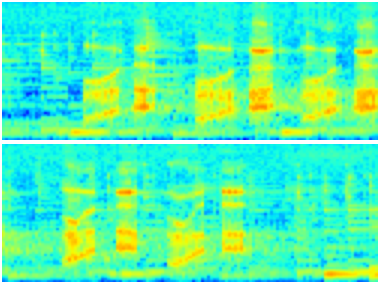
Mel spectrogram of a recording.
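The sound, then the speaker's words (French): A human voice imitates frogs croaking, making a series of throaty, warbling croaks with gliding pitch. The croaks come in uneven clusters of several calls, moderately loud and alone. “petit garçon s'assoit sur un tronc d'arbre et il écoute les grenouilles. D'abord, elles ne parlent que le langage des grenouilles”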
